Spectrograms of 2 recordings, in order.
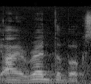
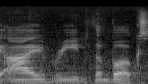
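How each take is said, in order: First: "read" said as red; I "read" with a short e sound; "read" rhymes with bed; past tense read. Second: "read" said as reed; I "read" with a long ee sound; "read" rhymes with need; present tense read. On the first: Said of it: "it could be". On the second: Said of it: "pronounced read or read". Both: Shown as a demonstration.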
